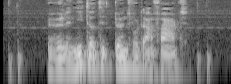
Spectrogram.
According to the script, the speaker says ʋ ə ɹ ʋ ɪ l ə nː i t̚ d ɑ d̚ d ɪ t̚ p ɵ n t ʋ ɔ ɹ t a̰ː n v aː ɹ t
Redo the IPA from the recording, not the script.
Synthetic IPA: ʋ ə ʋ ɪ l ə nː i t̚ d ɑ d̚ d ɪ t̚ p ɵ n t ʋ ɔ ɹ t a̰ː n v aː ɹ t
